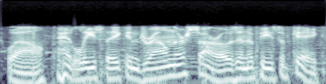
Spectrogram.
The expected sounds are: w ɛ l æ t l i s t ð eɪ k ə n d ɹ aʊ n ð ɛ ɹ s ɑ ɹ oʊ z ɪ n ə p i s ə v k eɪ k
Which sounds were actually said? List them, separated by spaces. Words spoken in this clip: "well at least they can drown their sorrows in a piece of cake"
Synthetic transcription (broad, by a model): w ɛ l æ t l i s t ð eɪ k ə n d ɹ aʊ n ð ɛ ɹ s ɑ ɹ oʊ z ɪ n ə p i s ə v k eɪ k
